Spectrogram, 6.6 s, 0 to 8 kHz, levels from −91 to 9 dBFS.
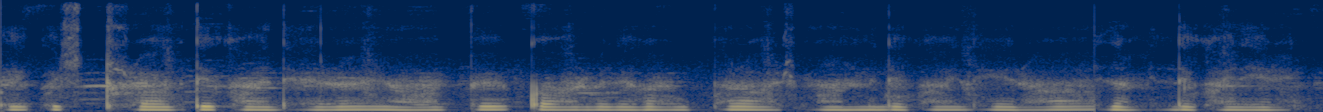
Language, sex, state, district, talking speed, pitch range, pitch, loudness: Hindi, female, Uttar Pradesh, Etah, 200 wpm, 195-205 Hz, 200 Hz, -32 LUFS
